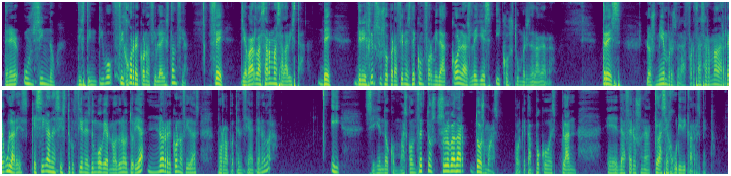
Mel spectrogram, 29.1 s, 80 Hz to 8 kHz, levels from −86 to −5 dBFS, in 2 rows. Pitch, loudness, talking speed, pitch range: 150 Hz, -21 LUFS, 160 wpm, 130-175 Hz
